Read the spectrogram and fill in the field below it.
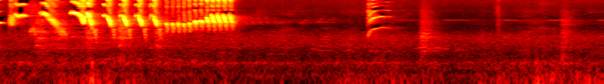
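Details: Goldfinch mule with canary notes in its song opens with a fast burst of falling chirps that runs into a buzzy trill, followed by a few isolated high calls over low background murmur.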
